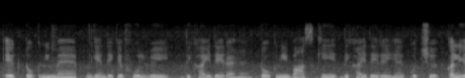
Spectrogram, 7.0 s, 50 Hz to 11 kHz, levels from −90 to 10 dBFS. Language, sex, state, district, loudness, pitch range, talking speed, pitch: Hindi, female, Uttar Pradesh, Etah, -31 LUFS, 220-235 Hz, 180 wpm, 225 Hz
